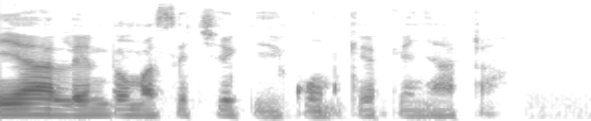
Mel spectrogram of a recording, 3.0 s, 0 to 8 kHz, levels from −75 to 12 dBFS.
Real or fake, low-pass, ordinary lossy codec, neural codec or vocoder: real; 7.2 kHz; MP3, 64 kbps; none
